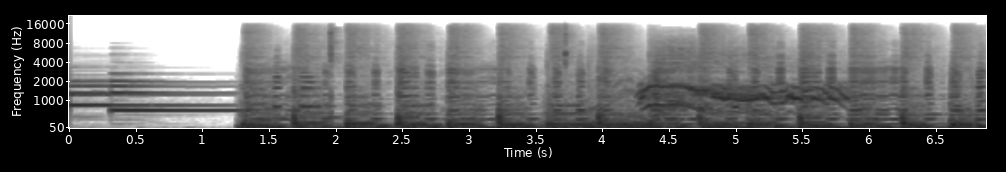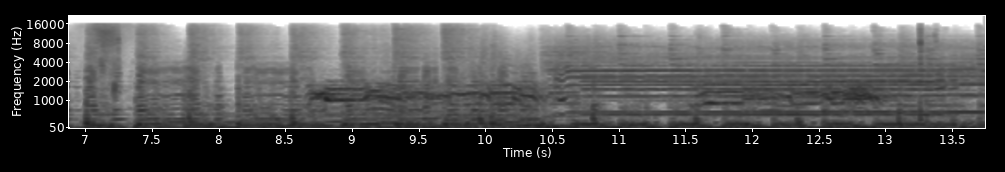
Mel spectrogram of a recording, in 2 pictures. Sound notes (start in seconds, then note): 4.0 yelling; 8.6 yelling, again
